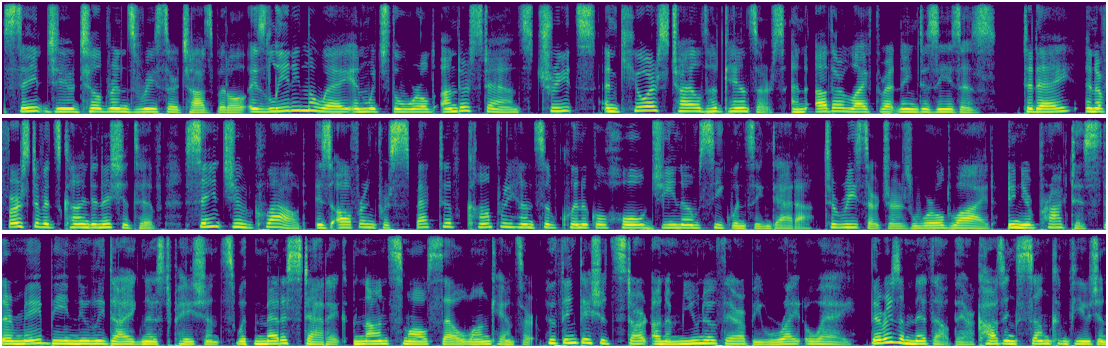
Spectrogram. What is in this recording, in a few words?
30s40s Female Narration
